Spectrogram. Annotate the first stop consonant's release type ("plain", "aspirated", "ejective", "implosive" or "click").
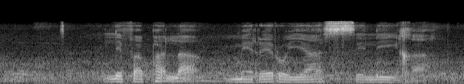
aspirated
